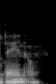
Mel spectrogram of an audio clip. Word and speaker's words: Dano: The main at the moment is, well, it was a couple of months ago now, but Paul Dano.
